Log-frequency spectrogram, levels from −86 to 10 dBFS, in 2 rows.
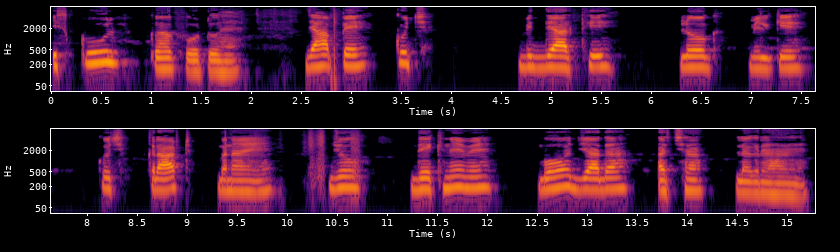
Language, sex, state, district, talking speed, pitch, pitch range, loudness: Hindi, male, Bihar, Lakhisarai, 95 wpm, 165 Hz, 150-185 Hz, -22 LUFS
